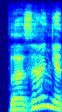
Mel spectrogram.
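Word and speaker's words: Lasagne: коллі це брюссельська капуста лазанья До речі читається дії лазанья незважаючи на те що тут буква г присутня але читається все одно лазанья це лазанья тут треба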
